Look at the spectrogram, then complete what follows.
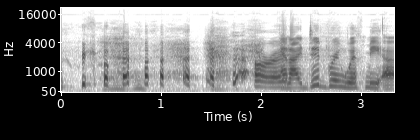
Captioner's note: laughte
